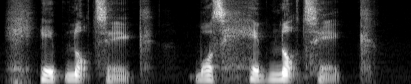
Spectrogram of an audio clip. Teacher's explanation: The stressed syllable in the word hypnotic is the second syllable.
